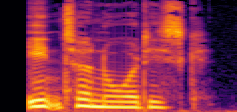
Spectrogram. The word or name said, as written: internordisk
